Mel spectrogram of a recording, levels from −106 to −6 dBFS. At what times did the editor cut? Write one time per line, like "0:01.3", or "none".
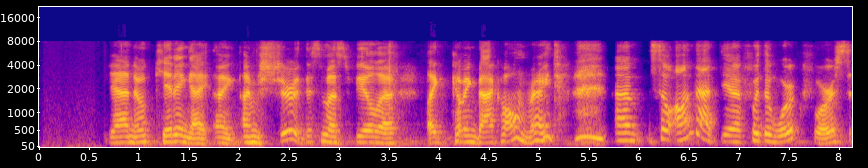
none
